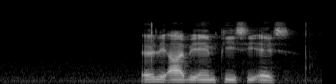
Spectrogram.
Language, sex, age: English, male, 21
